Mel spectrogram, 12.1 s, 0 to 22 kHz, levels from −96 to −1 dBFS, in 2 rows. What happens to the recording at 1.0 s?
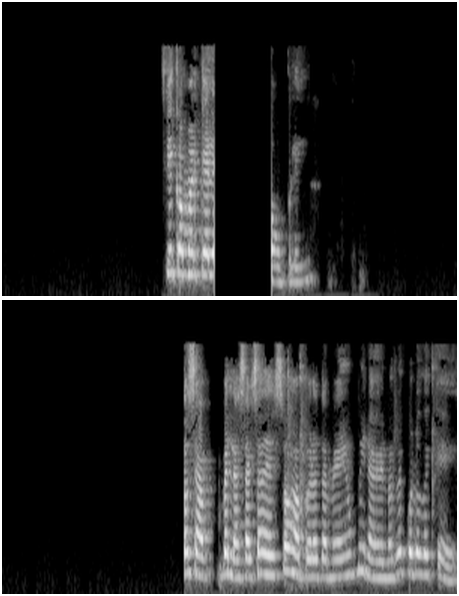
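Nothing goes wrong at 1.0 s; the speech plays through that moment intact, with no dropout, click, distortion or other fault.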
